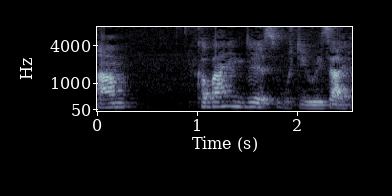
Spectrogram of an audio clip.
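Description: With audible room echo around him, a man speaks fairly slowly in a fairly bright tone with ordinary pitch variation.

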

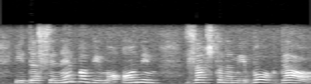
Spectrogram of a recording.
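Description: A woman talks at a moderate pace with ordinary pitch variation over light background noise. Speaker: presenter. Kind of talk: spiritual talk to camera. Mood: calm, earnest. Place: home room. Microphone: webcam.

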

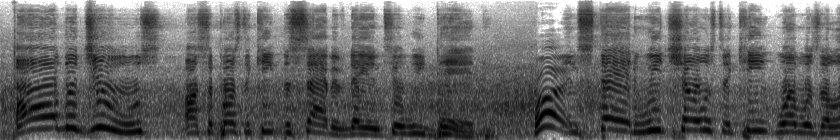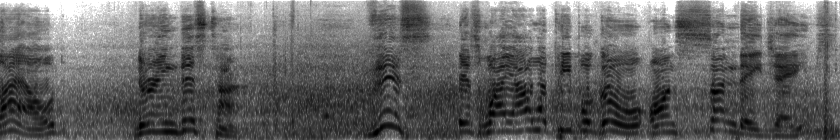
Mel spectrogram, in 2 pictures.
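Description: A man's raised, projected voice at an extremely high pitch, with noticeable background noise. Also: lively intonation, moderate pace. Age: 30s. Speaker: street preacher. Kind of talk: street debate. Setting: outdoors. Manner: animated. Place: street. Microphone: handheld.

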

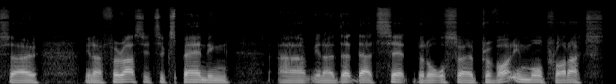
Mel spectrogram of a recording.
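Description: Over a quiet background, a man with a fairly low pitch and a dark, mellow tone speaks at a moderate pace in a dry sound with no echo. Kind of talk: interview answer. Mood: relaxed, friendly. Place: forest.

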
